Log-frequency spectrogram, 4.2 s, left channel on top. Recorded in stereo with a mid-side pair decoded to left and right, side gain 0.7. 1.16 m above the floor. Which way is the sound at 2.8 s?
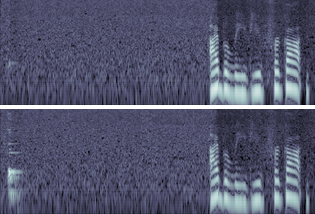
15° left.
